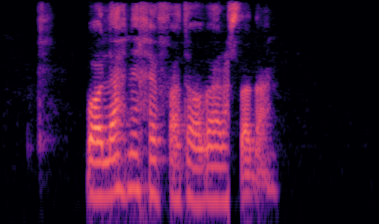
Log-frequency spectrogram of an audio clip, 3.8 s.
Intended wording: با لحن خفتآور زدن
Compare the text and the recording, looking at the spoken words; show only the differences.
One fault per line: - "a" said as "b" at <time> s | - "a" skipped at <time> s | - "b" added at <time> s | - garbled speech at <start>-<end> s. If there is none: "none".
none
